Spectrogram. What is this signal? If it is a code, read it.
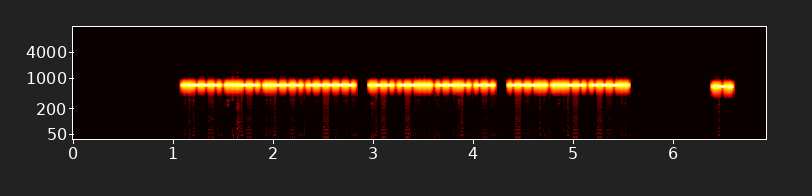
Morse code, heard as a keyed tone, about 50 wpm, 700 Hz. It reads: 2320 W7QM 838 R
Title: Worked All Europe DX Contest - QTC Exchange - 50wpm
